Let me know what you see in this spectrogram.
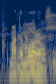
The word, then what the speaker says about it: Matamoros: Matamoros. Matamoros.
